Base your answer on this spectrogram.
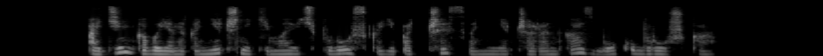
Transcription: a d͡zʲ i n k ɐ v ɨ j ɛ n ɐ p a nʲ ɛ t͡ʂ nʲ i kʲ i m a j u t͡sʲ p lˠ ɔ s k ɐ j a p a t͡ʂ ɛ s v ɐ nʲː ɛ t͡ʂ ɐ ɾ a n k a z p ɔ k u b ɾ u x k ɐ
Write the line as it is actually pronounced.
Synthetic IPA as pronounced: a d͡zʲ i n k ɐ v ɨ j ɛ n ɐ k a nʲ ɛ t͡ʂ nʲ i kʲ i m a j u t͡sʲ p lˠ ɔ s k ɐ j ɛ p a t͡ʂ ɛ s v ɐ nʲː ɛ t͡ʂ ɐ ɾ a n k a z b ɔ k u b ɾ u ʂ k ɐ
